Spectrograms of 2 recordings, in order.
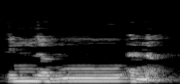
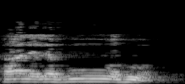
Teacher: فإذا جاءت قبل حرف متحرك فلها أيضا حالتان: إما أن يتقدمها حرف متحرك، وهذه الحركة تكون بالفتح أو بالضم، فإنها توصل بواو إشباع، بإشباع الحركة. هذه الواو تأتي من إشباع حركة الضمة فتنقلب إلى واو عند جميع القراء · Term: هاء الكناية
